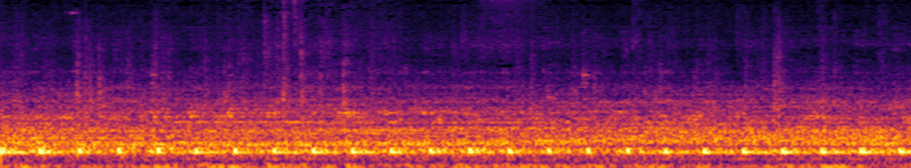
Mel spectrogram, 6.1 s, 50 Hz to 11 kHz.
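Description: Model Class 25 diesel locomotive's engine sound: a steady hum pulsing evenly about five times a second over a low rumble.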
